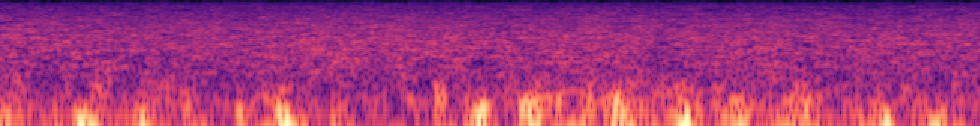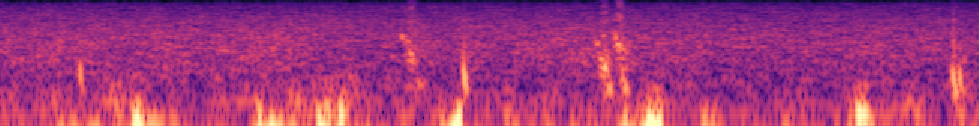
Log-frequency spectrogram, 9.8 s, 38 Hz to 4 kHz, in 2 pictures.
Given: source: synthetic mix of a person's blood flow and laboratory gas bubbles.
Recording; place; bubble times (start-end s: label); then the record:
Doppler ultrasound of blood flow; subclavian vein
5.25-5.33 s: bubbles
6.88-7.04 s: bubbles
7.19-7.27 s: bubbles
7.86-8.06 s: bubbles
9.64-9.74 s: bubbles
From the record:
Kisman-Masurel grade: 121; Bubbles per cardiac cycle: 1 to 2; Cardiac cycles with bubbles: 10 to 50%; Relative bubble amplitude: barely perceptible (0.100 to 0.250); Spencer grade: 2 (many but less than half of the cardiac periods contain bubble signals, singularly or in groups); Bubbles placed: anywhere in the cardiac cycle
